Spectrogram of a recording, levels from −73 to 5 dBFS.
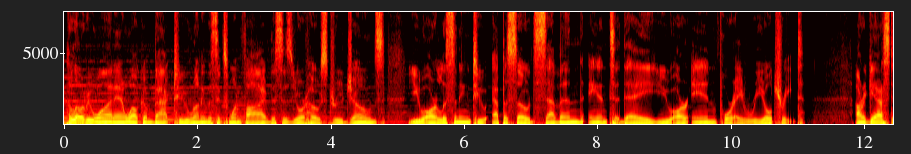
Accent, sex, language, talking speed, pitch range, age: American, male, English, 155 wpm, 80-100 Hz, 40-59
